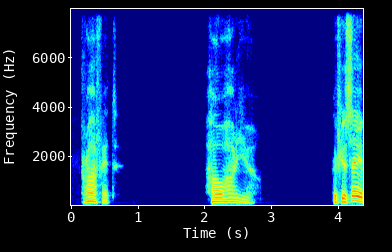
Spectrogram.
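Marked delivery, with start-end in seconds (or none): 0.1-2.7 hushed, humble, soft, lowered, subdued voice. Demonstrating how one must address the messenger, in a lowered, subdued voice. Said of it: "You have to speak like this".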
